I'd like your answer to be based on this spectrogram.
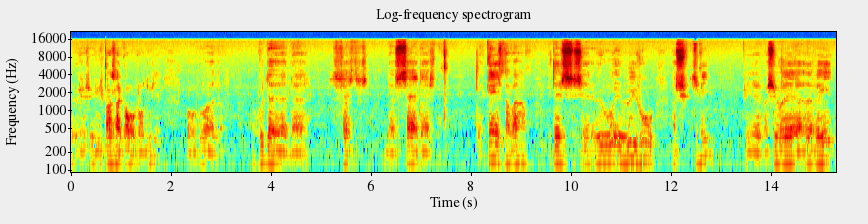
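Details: Aphasia in a man following a stroke on 15 November 2009; he could not speak at all at first.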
